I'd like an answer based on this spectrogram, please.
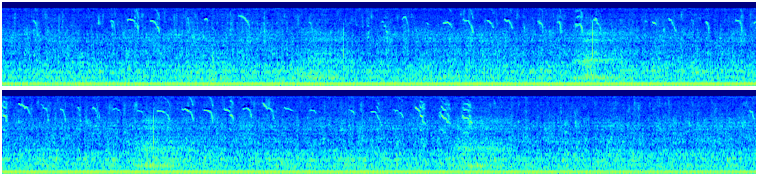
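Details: Nursing Mongolian gerbils, mother with young: a busy stream of tiny high-pitched downward-sweeping squeaks, bunched in bursts, some soft rustling thumps, all over a constant low hum and background hiss.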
